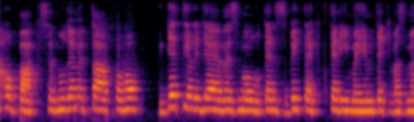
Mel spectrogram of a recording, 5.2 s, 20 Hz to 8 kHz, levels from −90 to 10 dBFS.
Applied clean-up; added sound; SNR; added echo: neural mask model DeepFilterNet 3.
